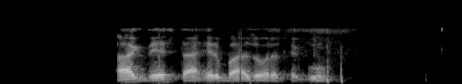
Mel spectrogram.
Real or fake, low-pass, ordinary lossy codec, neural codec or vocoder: real; 5.4 kHz; Opus, 24 kbps; none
